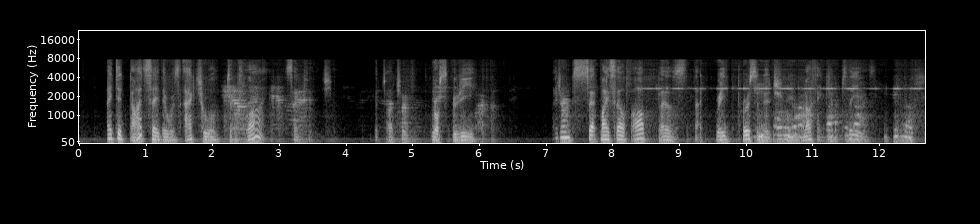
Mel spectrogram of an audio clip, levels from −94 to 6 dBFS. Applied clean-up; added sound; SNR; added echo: neural mask model RNNoise.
